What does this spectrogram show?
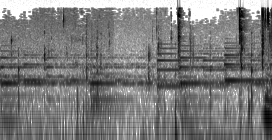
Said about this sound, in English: Wow, you just have a lot of saliva. I can hear all of it right now.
